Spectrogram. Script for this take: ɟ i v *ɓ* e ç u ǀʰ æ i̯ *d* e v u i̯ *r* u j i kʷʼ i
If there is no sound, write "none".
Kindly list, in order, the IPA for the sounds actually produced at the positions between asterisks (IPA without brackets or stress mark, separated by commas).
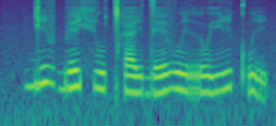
b, d, r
